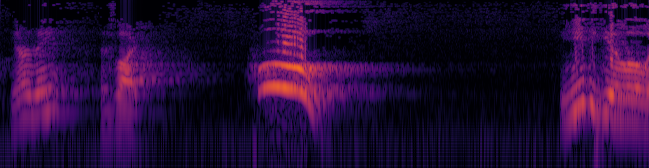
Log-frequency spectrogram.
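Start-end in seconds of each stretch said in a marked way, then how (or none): 1.9-2.6 loud high joyful whoop; a big high celebratory whoo; excited whoo. Acted. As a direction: let out a praise cheer. Shows getting excited in praise.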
